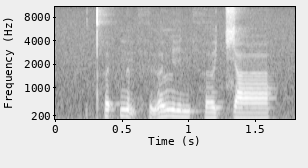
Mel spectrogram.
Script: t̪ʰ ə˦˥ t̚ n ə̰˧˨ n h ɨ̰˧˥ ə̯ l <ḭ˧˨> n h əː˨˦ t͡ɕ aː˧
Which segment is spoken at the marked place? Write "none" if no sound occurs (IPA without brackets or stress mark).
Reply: i˧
